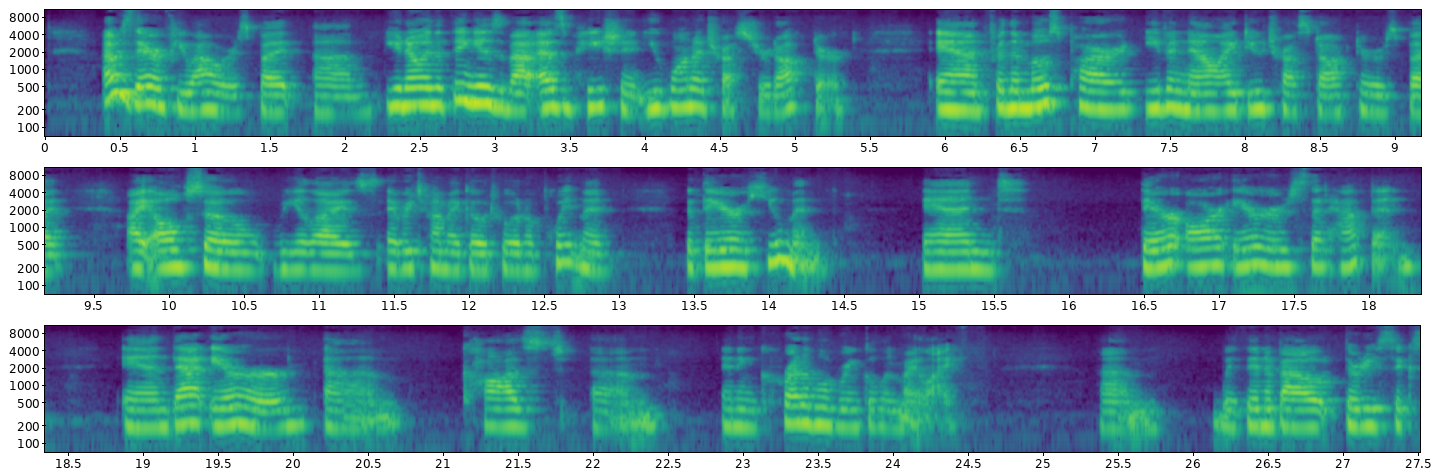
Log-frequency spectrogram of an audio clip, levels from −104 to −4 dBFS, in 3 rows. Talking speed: 155 wpm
